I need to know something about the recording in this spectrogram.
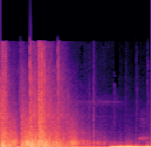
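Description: Film-trailer gunfire: a rapid burst of shots in quick succession, dying away about a second and a half in. A deep low rumble sets in near the end.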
